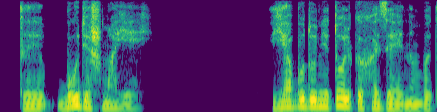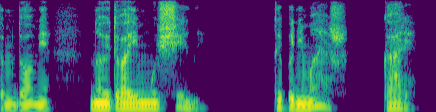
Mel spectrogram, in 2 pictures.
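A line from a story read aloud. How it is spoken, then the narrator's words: Hoarse male voice. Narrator (Russian): тяжело дышали, мужчина хрипло произнес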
